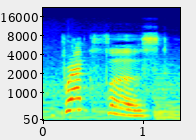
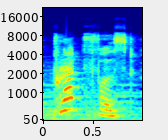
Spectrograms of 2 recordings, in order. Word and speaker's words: breakfast: called it is a breakfast the first thing you have in the morning uh breakfast not a break fast yes breakfast is a mispronounced word it is called a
